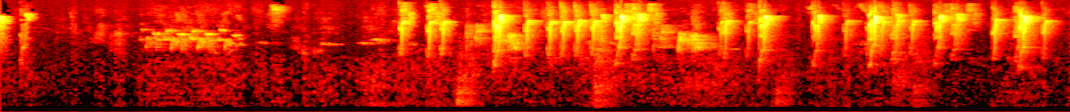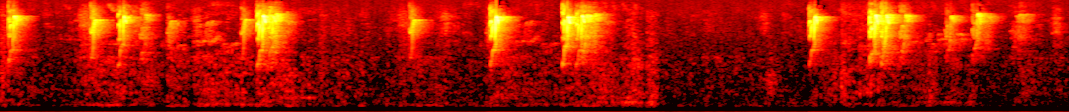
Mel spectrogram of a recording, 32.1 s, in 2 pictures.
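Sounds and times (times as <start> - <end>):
small bird chirping: 0.0 - 20.8, 21.8 - 26.0, 27.4 - 32.0.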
